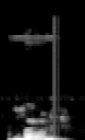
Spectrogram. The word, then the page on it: rani: British English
